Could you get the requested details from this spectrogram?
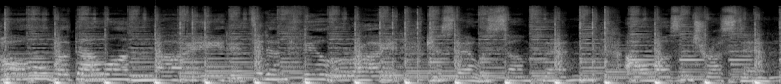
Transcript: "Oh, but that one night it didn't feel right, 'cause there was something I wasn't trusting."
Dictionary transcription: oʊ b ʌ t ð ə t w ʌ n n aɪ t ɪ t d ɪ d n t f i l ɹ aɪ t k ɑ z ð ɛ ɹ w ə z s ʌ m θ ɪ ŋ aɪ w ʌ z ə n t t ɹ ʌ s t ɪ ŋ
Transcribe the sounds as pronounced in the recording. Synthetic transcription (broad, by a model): oʊ b ʌ t ð ə t w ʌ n n aɪ t ɪ t d ɪ d n t f i l ɹ aɪ t k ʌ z ð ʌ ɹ w ə z s ʌ m θ ɪ ŋ aɪ w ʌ z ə n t t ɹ ʌ s t ɪ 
